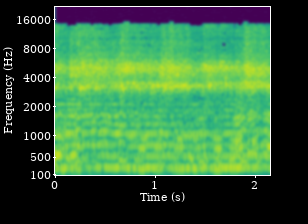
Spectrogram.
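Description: Warli tribal dance music: a steady drone note under a wavering melody, with a constant rattling hiss of rattles.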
